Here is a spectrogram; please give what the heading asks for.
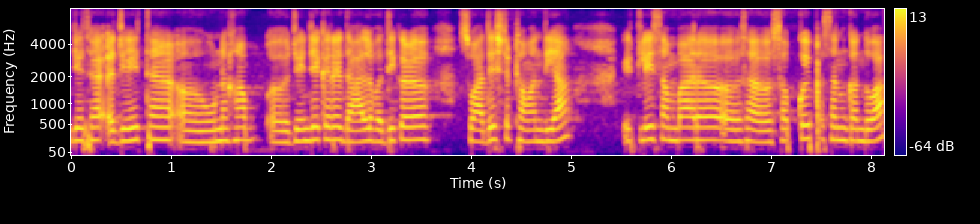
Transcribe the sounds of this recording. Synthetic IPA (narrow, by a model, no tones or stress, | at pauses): d͡ʑet̪ʰd͡ʑeːɦt̪ɐ̃ʊnəkʰãːd͡ʑɐ̃ɦɪ̃d͡ʑekɐɾed̪aːlʋɐd̪ʱiːkəɽsʋaːd̪ɪʃt̪ʈʰɐʋə̃nd̪iaː | ɪʈlisɐ̃mbʱaːɾ | sɐb̚ʱkoːipɐsə̃nd̪kɐ̃nd̪oaː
